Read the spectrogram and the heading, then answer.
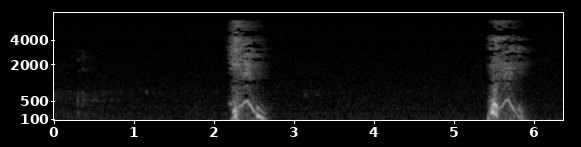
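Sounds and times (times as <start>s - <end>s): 
person sneezing: 2.2s - 2.8s, 5.4s - 6.0s.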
